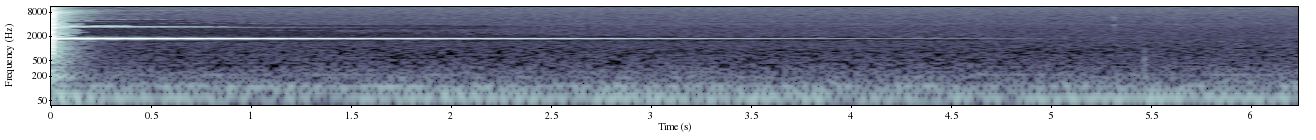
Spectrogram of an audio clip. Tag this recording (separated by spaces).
bali gamelan percussion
